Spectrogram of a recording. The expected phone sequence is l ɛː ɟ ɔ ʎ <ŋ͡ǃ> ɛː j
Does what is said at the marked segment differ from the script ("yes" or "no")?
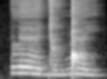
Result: no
